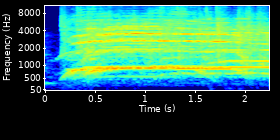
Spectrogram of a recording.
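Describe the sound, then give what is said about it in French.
A loud, sustained high-pitched whoop of cheering from an audience asked who has ever stolen cheese at the grocery store rises quickly and holds steady for about two seconds over a faint murmur of crowd noise; no clear clapping stands out. “Par applaudissement, qui a déjà volé du fromage à l'épicerie?”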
